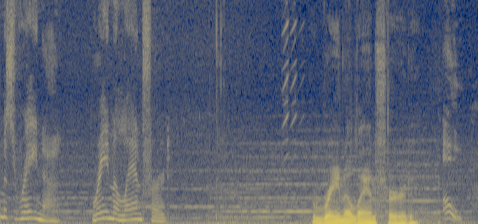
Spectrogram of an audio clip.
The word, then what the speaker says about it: Reyna: Oh, and I had a dog named Reyna once. Claude C. Kinney. Rat terrier, lived to be like 18, very, very old. And we spelled it R-A-Y-N-A, but it's pronounced the same as R-E-N-A here.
